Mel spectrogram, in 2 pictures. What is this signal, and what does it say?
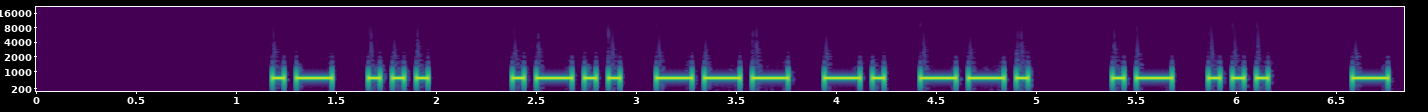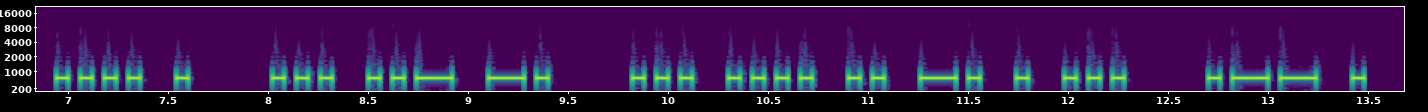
Morse code, heard as a keyed tone, about 20 wpm, 700 Hz. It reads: AS LONG AS THE SUN SHINES WE
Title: Sentences with 4-Word Phrases - 20wpm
